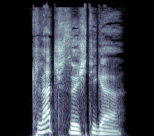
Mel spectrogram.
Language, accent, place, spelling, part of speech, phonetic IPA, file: German, Germany, Berlin, klatschsüchtiger, adjective, [ˈklat͡ʃˌzʏçtɪɡɐ], De-klatschsüchtiger.ogg
- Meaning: 1. comparative degree of klatschsüchtig 2. inflection of klatschsüchtig: strong/mixed nominative masculine singular 3. inflection of klatschsüchtig: strong genitive/dative feminine singular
